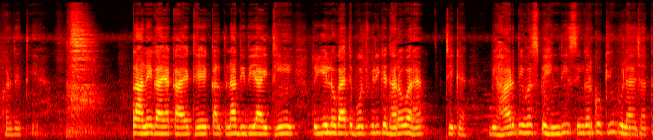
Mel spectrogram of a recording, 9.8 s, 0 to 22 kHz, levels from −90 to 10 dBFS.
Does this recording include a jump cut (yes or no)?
yes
